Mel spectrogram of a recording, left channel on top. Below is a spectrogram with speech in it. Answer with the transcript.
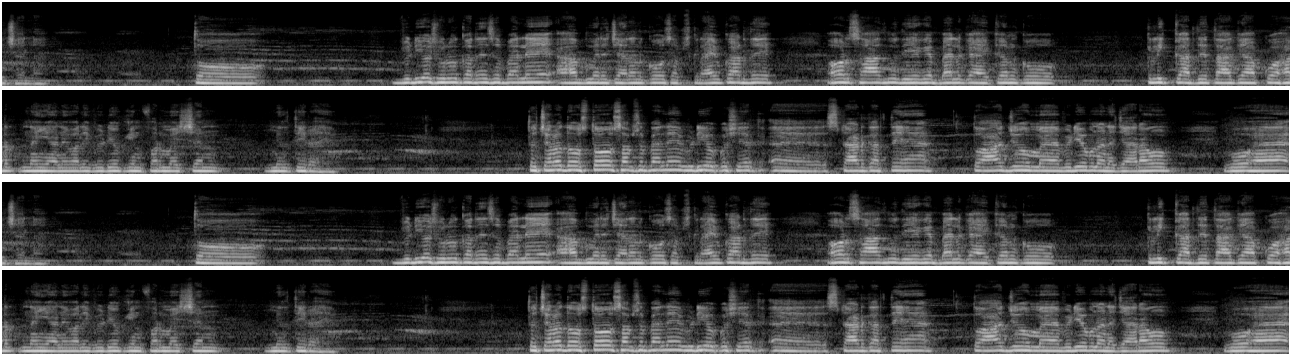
तो वीडियो शुरू करने से पहले आप मेरे चैनल को सब्सक्राइब कर दें और साथ में दिए गए बेल के आइकन को क्लिक कर दें ताकि आपको हर नई आने वाली वीडियो की इन्फॉर्मेशन मिलती रहे। तो चलो दोस्तों, सबसे पहले वीडियो को स्टार्ट करते हैं। तो आज जो मैं वीडियो बनाने जा रहा हूँ वो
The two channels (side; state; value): both; identical; correlation 1.00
